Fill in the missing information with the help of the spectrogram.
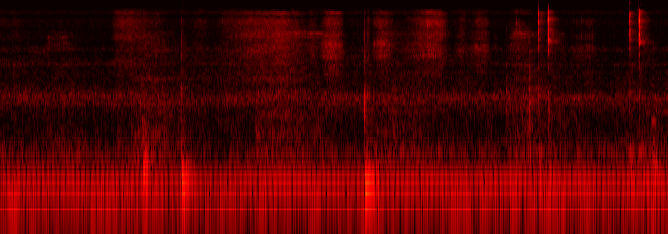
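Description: Low steady hum with faint rustling and three dull thumps, then a few sharp, short clicks in the last second and a half, the kind made by clicking a computer's mouse or trackpad.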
